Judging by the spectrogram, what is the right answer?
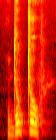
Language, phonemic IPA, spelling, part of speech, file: Dutch, /ˈdut ˈtu/, doet toe, verb, Nl-doet toe.ogg
- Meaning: inflection of toedoen: 1. second/third-person singular present indicative 2. plural imperative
